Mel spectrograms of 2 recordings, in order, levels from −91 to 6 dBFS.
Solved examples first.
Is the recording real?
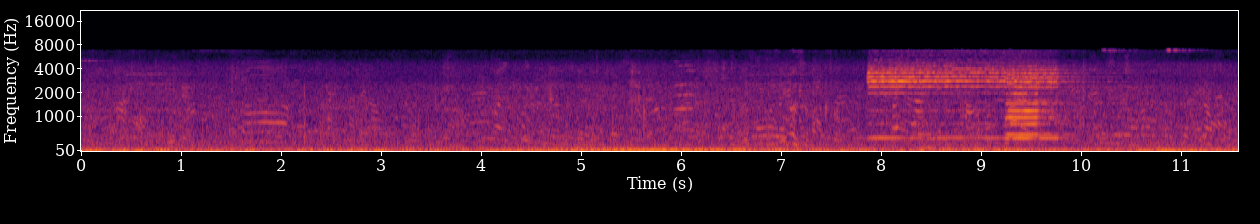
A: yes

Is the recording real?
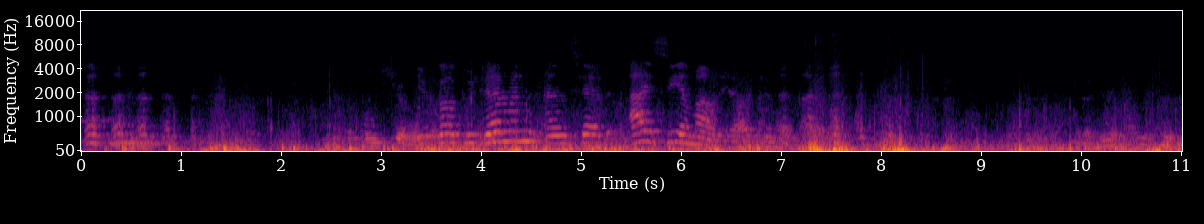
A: yes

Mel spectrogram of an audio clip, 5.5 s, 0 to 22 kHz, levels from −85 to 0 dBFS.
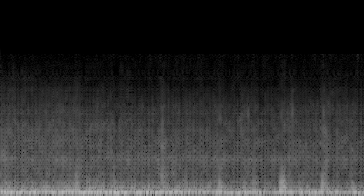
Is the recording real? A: no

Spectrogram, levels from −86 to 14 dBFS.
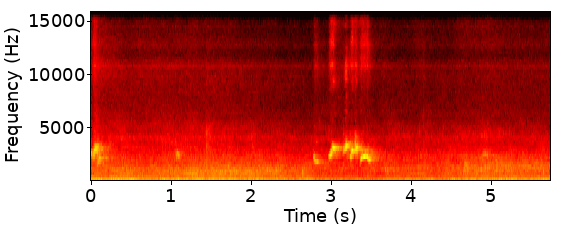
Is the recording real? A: no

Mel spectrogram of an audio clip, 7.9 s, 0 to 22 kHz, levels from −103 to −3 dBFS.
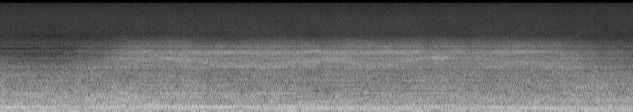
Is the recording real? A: no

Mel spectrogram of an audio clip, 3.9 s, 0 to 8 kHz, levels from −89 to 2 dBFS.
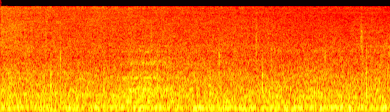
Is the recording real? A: no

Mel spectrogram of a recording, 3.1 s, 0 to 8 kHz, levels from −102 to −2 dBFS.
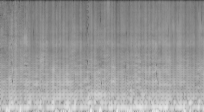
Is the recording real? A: no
